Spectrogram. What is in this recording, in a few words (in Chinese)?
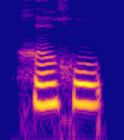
"合乎", Chinese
